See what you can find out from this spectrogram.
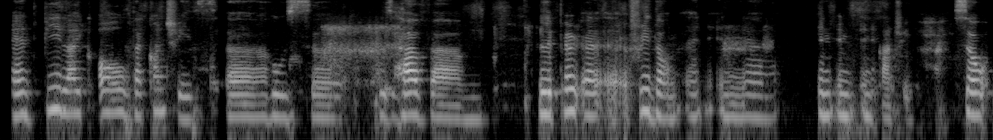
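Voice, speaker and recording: A woman in her twenties from Syria with a Syrian Arabic accent, giving a personal account on a panel in halting, non-native English, often searching for words. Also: fairly high pitch, vocal fry, a little hiss or hum, poor audio. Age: 20s. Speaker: activist and panelist.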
